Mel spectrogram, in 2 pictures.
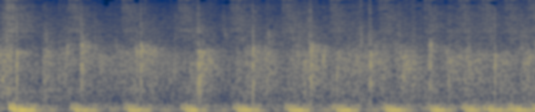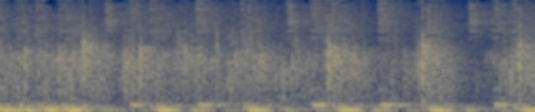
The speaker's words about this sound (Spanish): Tenemos los capacitadores que hemos tenido aquí. Yo les pido por favor un fuerte aplauso para todas las personas.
